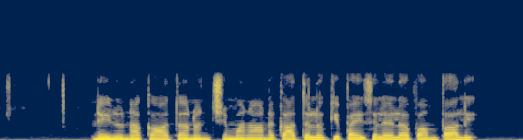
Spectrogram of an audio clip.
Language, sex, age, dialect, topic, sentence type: Telugu, female, 18-24, Telangana, banking, question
